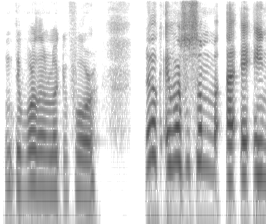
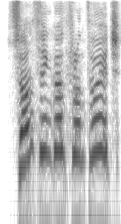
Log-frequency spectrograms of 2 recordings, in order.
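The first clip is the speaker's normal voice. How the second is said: surprised; 10 semitones higher than usual. Real, not acted. Surprised by a good comment.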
